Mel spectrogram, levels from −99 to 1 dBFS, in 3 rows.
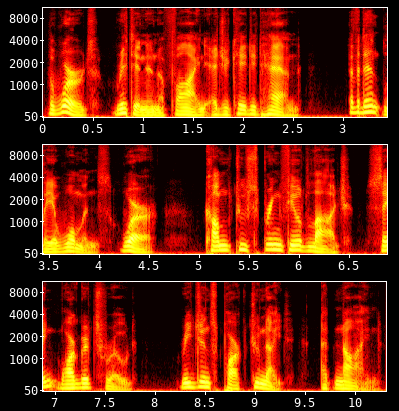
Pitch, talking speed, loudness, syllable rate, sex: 110 Hz, 135 wpm, -20 LUFS, 4.9 syllables/s, male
